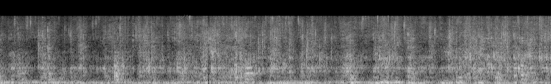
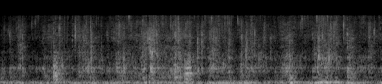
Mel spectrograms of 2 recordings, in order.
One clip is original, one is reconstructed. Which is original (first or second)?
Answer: first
